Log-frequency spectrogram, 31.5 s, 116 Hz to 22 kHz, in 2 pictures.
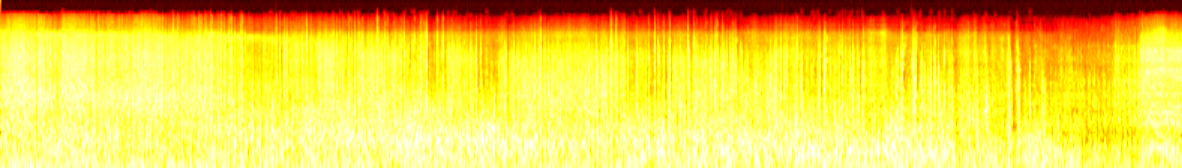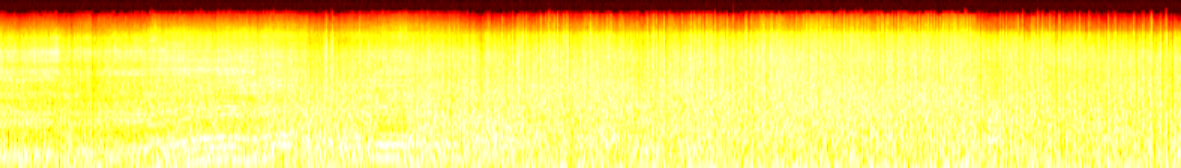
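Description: Honda CRF450RL's single-cylinder four-stroke engine running hard under load, with wind noise on the helmet microphone. About 14 seconds in the throttle closes briefly, then the engine note rises and falls for several seconds before settling back into a steady run.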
